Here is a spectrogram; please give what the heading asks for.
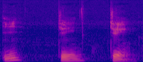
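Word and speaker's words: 易筋经: So that's the in Chinese pronunciation, it's called Yi, Jing, Jing.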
